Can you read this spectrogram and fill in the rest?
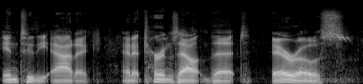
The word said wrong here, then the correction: Euros: did I say it right that time? – Euros. – Sister. – Euros. – Like Europe. – Okay, Europe, I got it.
